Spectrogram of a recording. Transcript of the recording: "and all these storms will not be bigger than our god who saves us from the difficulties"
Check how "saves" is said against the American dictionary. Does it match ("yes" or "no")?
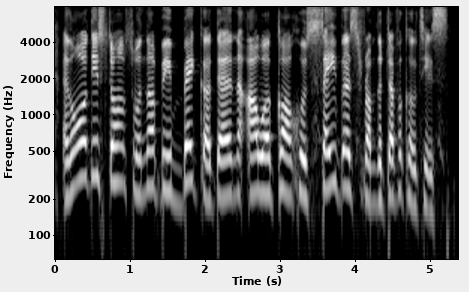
no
